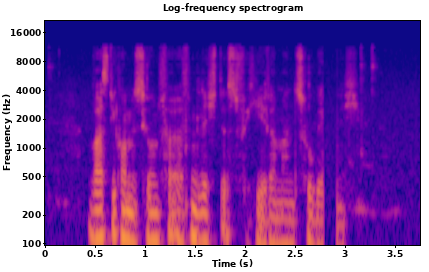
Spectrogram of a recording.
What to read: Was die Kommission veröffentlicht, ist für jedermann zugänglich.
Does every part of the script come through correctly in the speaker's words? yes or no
yes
